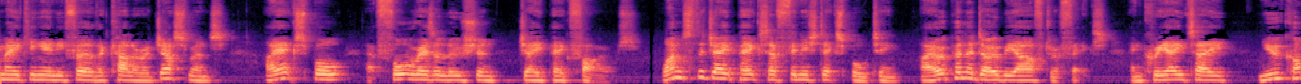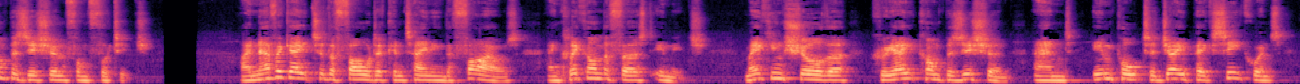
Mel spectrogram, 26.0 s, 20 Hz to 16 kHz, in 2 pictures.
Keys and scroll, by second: 8.6 space.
